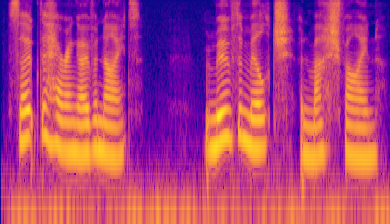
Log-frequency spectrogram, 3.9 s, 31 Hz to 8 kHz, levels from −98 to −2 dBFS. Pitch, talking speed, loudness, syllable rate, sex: 205 Hz, 170 wpm, -18 LUFS, 5.0 syllables/s, female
